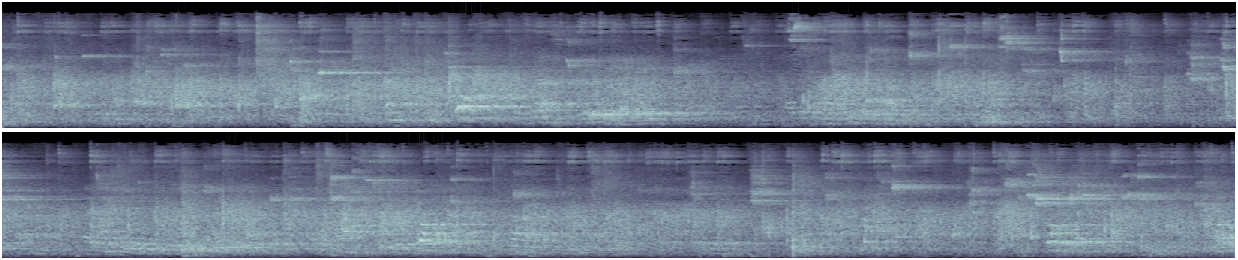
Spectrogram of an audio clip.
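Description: Table tennis balls clicking off bats and the table in rallies, short sharp ticks coming irregularly throughout, over a background of voices.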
